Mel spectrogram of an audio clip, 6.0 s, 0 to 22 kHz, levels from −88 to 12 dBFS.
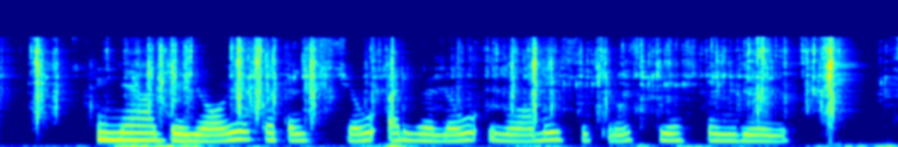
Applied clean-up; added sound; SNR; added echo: classical method log-MMSE.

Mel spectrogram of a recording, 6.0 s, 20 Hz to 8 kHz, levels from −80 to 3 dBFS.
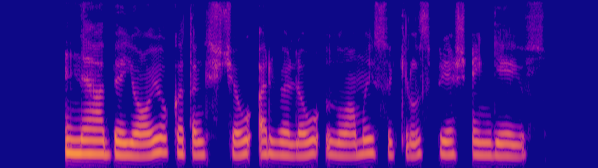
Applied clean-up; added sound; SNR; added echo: none; none; none; none.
